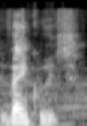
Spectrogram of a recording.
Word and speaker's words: Vanquish: u i c h Vanquish no bro damn you was right right there too my boy v a n quu i s h ah I said CH then yeah damn all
